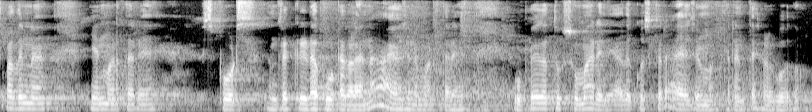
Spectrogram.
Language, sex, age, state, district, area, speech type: Kannada, male, 18-30, Karnataka, Yadgir, rural, spontaneous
